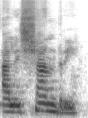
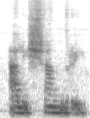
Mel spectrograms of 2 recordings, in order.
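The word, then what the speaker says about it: Aleixandri: And because Leah is from just outside Barcelona, so speaks Catalan, the X is actually a shh sound. So how we should be pronouncing it is Alicandri. Alishandri for that one if if we're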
